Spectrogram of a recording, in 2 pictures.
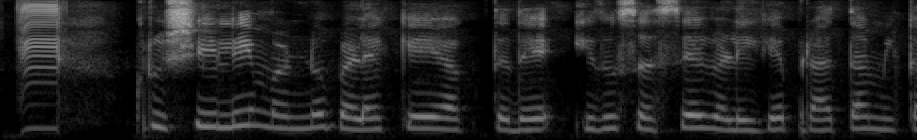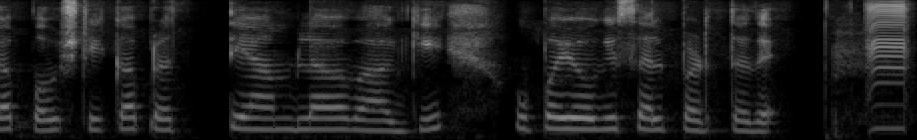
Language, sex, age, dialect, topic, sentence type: Kannada, female, 18-24, Mysore Kannada, agriculture, statement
